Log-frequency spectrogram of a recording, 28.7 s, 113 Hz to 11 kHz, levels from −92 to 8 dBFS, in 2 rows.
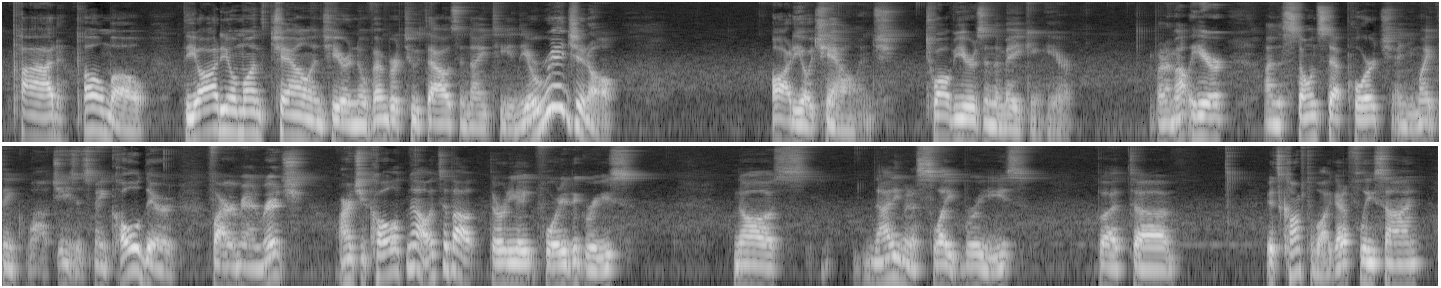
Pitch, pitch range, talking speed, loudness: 120 Hz, 105-130 Hz, 140 wpm, -14 LUFS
